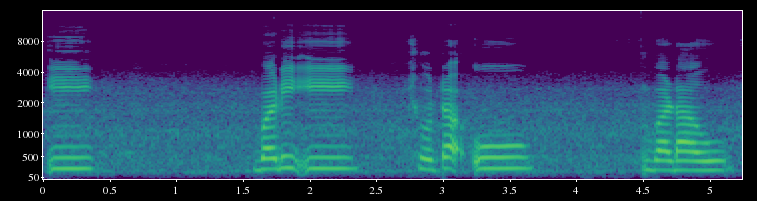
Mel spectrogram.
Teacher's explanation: तो फ्रेंड, विवृत स्वर यानी कि जिसमें मुंह जो है हमारा वो ज़्यादा खुलता है, जैसे कि विवृत में आ, अर्ध विवृत में थोड़ा कम खुलता है, आ, ए, ओ। संवृत में जो है कि बहुत ही कम खुलता है, मतलब होठ से ही हम अब उन वर्णों को उच्चारण कर लेते हैं, जैसे ई, बड़ी ई, छोटा ऊ, बड़ा ऊ।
